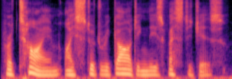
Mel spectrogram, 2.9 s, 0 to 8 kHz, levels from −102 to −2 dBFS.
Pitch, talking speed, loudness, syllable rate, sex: 115 Hz, 165 wpm, -18 LUFS, 4.7 syllables/s, male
